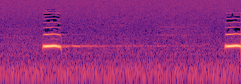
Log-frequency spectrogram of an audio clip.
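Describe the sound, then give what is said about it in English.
Two clear, hollow whistled toots from a northern pygmy owl, spaced nearly two seconds apart over quiet low background hum, each note short, steady and fairly loud. “Birds like the northern pygmy owl have large, black, eye-shaped markings on the feathered back of their brown heads, a plumage adaptation that creates a pair of false eyes.”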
